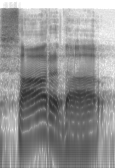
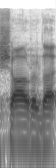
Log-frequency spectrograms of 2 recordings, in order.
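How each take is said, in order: First: The first sound is a plain s. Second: The first sound is sh. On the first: This is the form that is not in the Sanskrit dictionary. "with the pure sibilant S" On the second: This is the Bengali pronunciation of the name. "pronounced in Bengali Sharada"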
